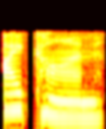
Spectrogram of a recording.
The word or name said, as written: icon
